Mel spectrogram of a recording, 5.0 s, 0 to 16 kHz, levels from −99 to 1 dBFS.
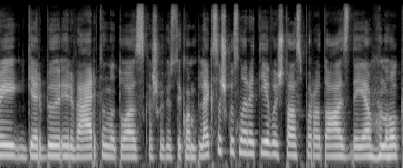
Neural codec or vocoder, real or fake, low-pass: codec, 44.1 kHz, 7.8 kbps, Pupu-Codec; fake; 14.4 kHz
